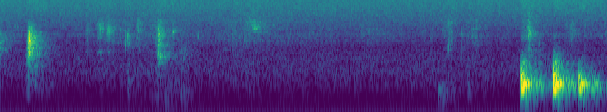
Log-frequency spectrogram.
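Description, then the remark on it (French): Three firm, closely spaced knocks on a door at the end, preceded by a few faint, scattered taps against a quiet background; no one speaks. “On frappe à la porte.”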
